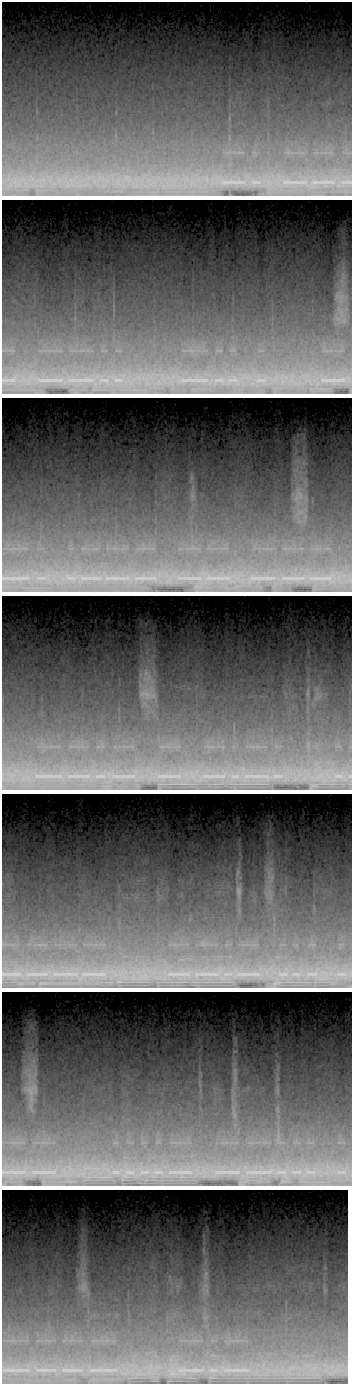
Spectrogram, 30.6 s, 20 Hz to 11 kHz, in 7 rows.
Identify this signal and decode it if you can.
Morse code, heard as a keyed tone, hand-sent with a straight key, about 13 wpm, 830 Hz, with radio static and a narrow filter. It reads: NOZ DE GJMO QTC 1 QSW 471 K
